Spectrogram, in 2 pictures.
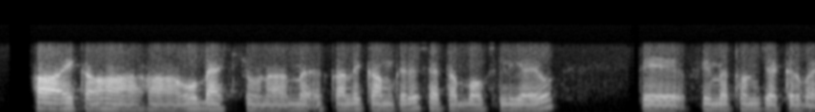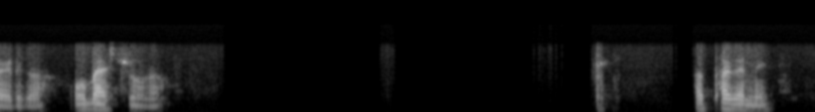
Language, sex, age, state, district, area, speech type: Dogri, male, 18-30, Jammu and Kashmir, Samba, rural, conversation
